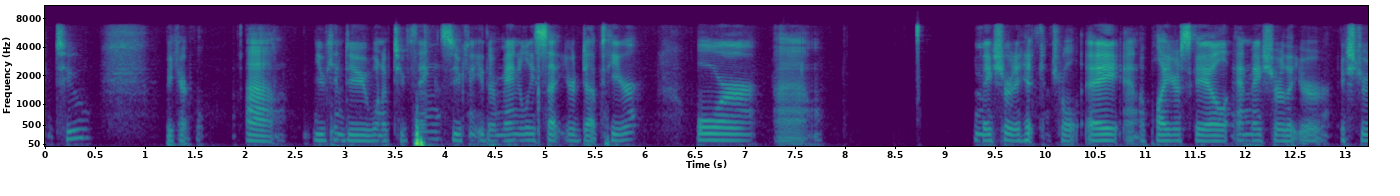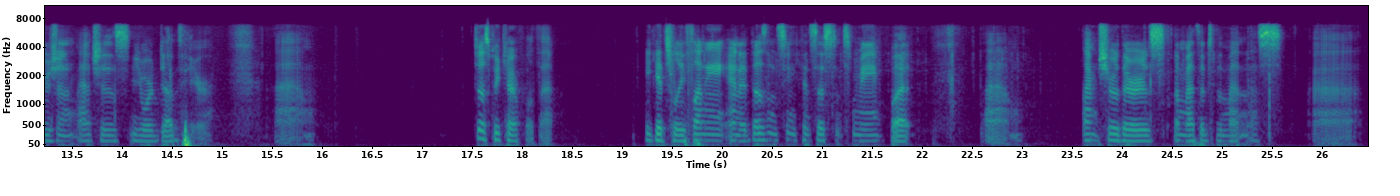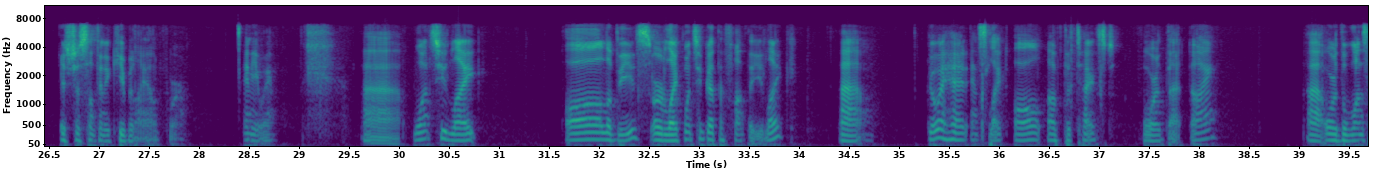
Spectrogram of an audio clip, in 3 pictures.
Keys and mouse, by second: 3.2-3.7 shift+middle drag, 9.7 ctrl+a, 17.1 ctrl+z, 18.2-18.7 shift+middle drag, 19.0 ctrl+z, 19.2 ctrl+z, 19.5 ctrl+z, 19.6 ctrl+z, 19.8 ctrl+z, 20.1 ctrl+z, 20.3 ctrl+z, 20.4 ctrl+z, 20.7 ctrl+z, 21.0 ctrl+z, 21.2 ctrl+z, 21.3 ctrl+z, 21.5 ctrl+z, 21.6 ctrl+z, 21.8 ctrl+z, 21.9 ctrl+z, 22.2 ctrl+z, 22.5 ctrl+z, 22.7 ctrl+z, 22.9 ctrl+z, 23.0 ctrl+z, 23.1 ctrl+z, 23.3 ctrl+z, 23.4 ctrl+z, 23.9 ctrl+z, 24.3 ctrl+z, 24.7 ctrl+z, 24.8 ctrl+z, 25.6 shift+middle drag, 26.7-27.2 shift+middle drag, 27.5-27.9 middle drag, 31.3-32.6 shift+middle drag, 33.0-34.3 shift+middle drag, 36.5 shift+click, 37.4-37.9 shift+middle drag.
